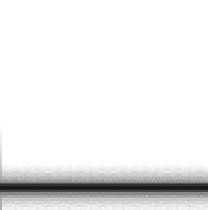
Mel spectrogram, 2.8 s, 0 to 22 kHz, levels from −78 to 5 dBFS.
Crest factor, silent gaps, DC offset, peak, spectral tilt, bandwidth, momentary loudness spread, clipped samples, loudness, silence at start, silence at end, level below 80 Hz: 4 dB; none; under 0.1%; -2 dBFS; -11.5 dB/octave; 0.6 kHz; 0 LU; under 0.1%; -7 LUFS; 0 s; 0 s; -86 dBFS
